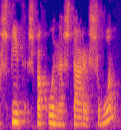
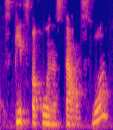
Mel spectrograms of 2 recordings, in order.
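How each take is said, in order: First: The s sounds are replaced by sh sounds. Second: The s sounds are said as clear s. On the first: The speaker calls it wrong. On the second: The speaker calls it right.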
